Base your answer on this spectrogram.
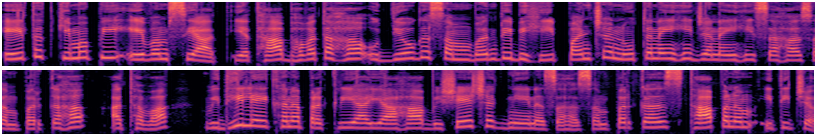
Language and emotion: Sanskrit, neutral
